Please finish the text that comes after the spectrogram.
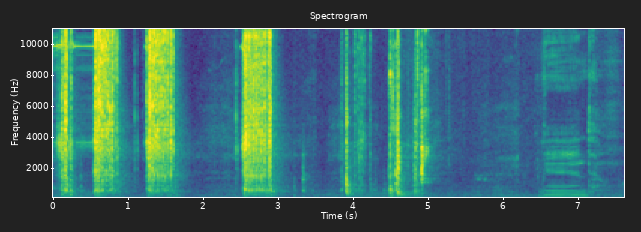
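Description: A ratchet tightens a 6 millimeter bolt on the diverter valve pipes of a Porsche Macan 95B1, giving short bursts of rapid clicking up close, separated by pauses, with a brief voiced sound near the end.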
